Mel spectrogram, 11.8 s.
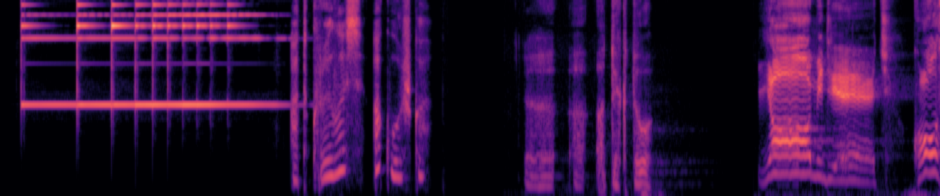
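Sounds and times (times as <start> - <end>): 
small bell ringing: 0.2 - 4.0
speech: 3.6 - 5.4, 6.6 - 8.2, 9.5 - 11.7.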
